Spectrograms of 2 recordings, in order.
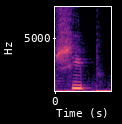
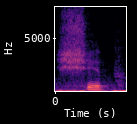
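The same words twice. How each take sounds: First: "sheep" with a long tense ee, rising; a drawn-out rising ee in "sheep". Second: "ship" slow with a short lax i; a slow, soft, short-vowel "ship". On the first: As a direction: stretch "sheep" up on the ee. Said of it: "It's not sheep". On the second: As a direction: take "ship" slowly, keep the i short. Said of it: "just go slow with ship". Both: Shown as a demonstration.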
